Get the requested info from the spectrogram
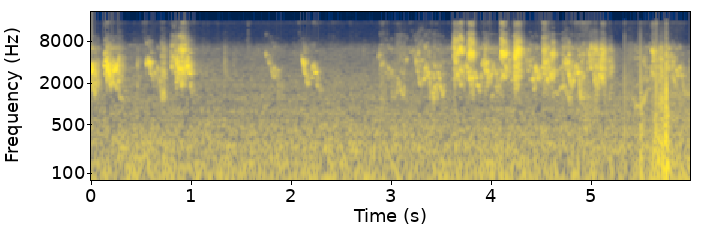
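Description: Budgerigars chatter in quick, high, scratchy chirps and warbles, coming in bursts with short pauses, busiest toward the end.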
